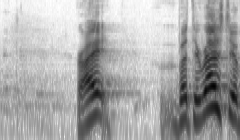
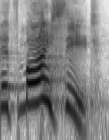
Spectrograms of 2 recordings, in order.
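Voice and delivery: higher, louder, possessive bark; indignant usher; 10 semitones higher, 9 dB louder, slower than usual. Retold or imitated. Usher loudly insisting to the visitor, indignant. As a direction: stake your claim on the seat.

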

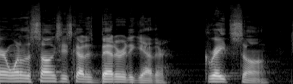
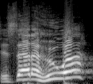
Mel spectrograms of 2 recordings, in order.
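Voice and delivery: raised, loud call to the crowd; loud rallying question; 7 semitones higher, 11 dB louder than usual. Shown as a demonstration. Preacher asks congregation for a hua, loud call. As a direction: call out for their response. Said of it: "little more power behind that".

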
